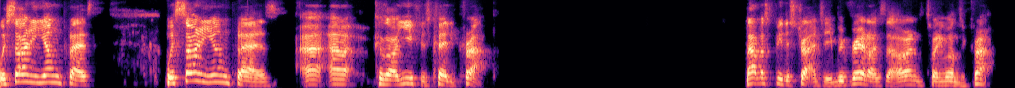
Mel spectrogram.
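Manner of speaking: scoffing, mocking sarcastic tone. Reacting to the team signing young players while three one down: sarcastic. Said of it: "I'm being sarcastic".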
